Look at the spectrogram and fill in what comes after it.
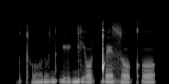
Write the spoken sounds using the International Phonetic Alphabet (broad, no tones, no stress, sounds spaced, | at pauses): tʼ o̤ ɾ ṳ d ɠ i ɡ j o ǃ e z o kʼ o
